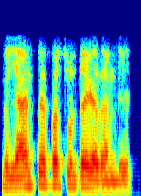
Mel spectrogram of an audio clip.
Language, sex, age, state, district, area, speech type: Telugu, male, 30-45, Telangana, Karimnagar, rural, conversation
